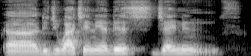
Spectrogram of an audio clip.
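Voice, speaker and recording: A woman's voice: fairly low pitch, level tone, normal speed. A tired woman co-hosting a podcast, reading out wrestling results with showy announcer flourishes. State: sleepy. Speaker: podcast co-host.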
